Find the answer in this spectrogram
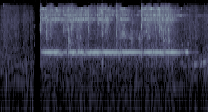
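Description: A steady electronic tone, held for about three seconds and starting just under a second in, from a hotel room's digital keypad door lock.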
